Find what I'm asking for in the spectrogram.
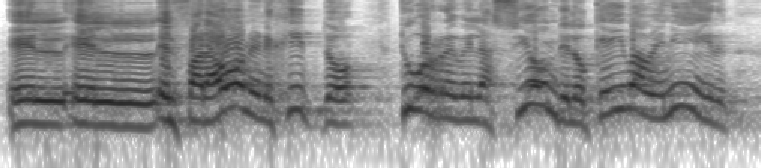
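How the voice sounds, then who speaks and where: A man with a Rioplatense Spanish accent preaching a sermon as pastor, animated and rising to shouts. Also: high voice, measured pace.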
